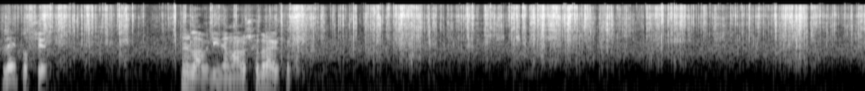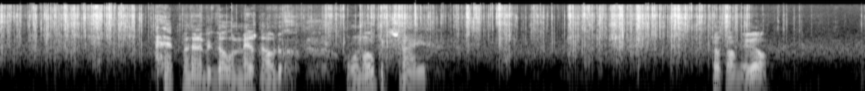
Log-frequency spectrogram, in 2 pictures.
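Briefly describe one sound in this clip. A plastic packet crinkles and tears.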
